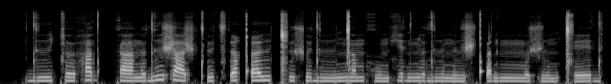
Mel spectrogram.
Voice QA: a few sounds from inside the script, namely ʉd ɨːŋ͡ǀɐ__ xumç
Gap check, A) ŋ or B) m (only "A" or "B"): B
